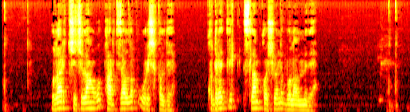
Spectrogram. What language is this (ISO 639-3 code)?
uig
